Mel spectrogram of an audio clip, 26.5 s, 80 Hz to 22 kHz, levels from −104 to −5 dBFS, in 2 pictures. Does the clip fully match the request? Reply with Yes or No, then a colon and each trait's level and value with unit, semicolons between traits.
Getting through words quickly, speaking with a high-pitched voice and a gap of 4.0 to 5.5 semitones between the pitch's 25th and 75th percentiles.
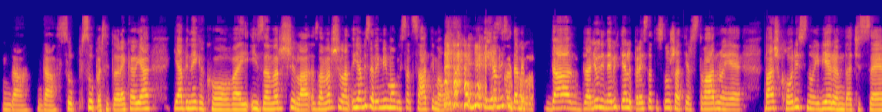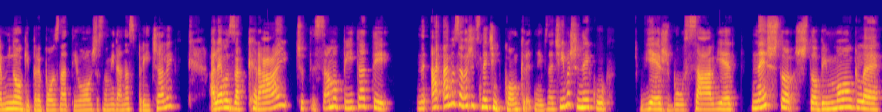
Yes: fast, 175 wpm; high, 215 Hz; average, 4.4 semitones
